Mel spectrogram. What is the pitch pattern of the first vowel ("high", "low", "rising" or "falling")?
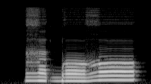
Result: low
